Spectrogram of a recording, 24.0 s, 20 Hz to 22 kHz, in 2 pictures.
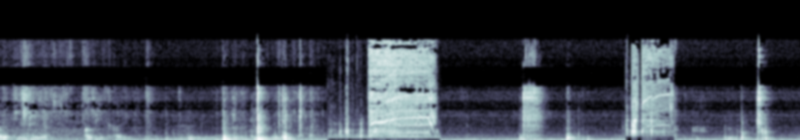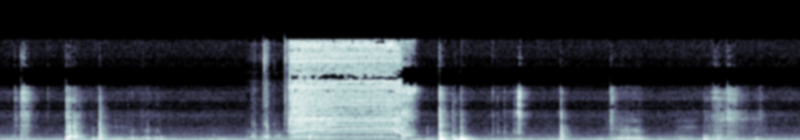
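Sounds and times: cordless screwdriver motor whine: 0:05.2 - 0:06.6, 0:09.4 - 0:10.2, 0:16.2 - 0:18.3.

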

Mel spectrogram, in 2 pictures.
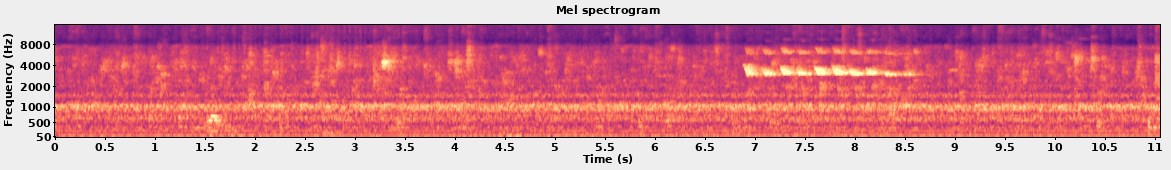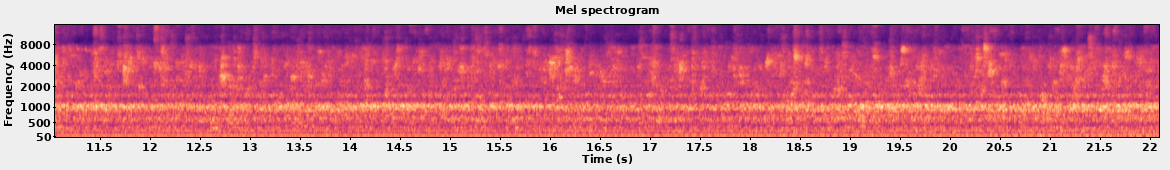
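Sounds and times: aquarium air pump humming and bubbling: 0:00.0 - 0:22.0
bird trilling: 0:06.9 - 0:08.8.

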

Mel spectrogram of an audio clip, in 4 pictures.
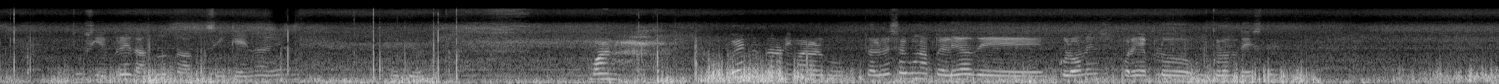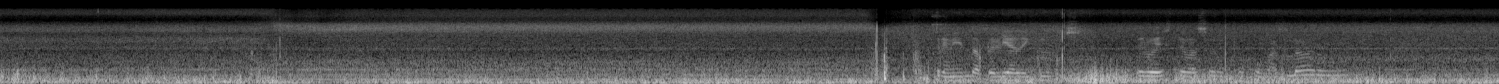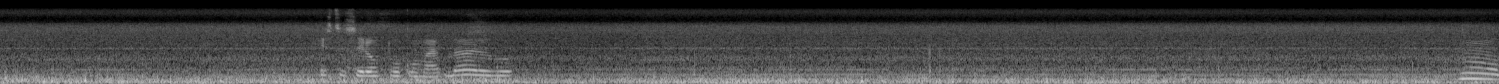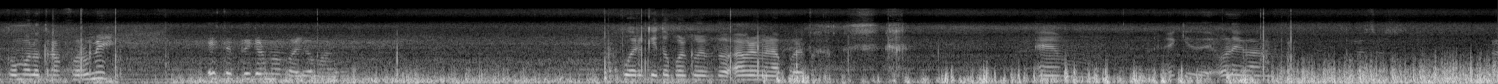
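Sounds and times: faint constant hum: 0:00.0 - 0:59.9
low rumbling: 0:00.0 - 0:59.9
hiss: 0:53.1 - 0:54.2.

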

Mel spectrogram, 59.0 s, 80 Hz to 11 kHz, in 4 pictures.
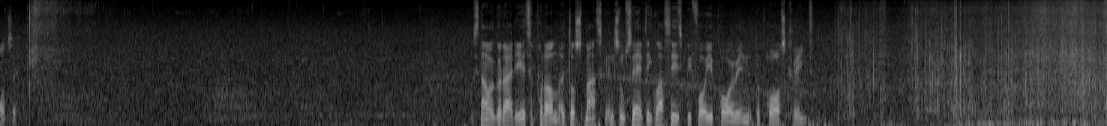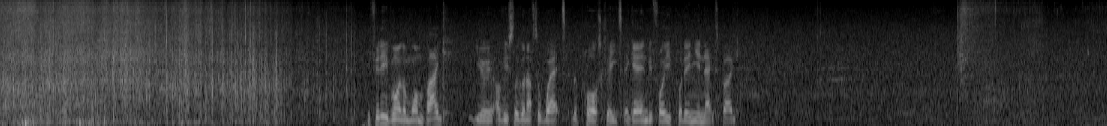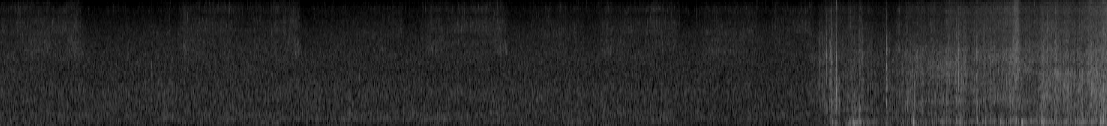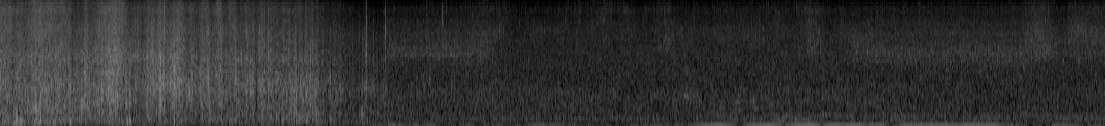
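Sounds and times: concrete mix pouring hiss: 0:00.0 - 0:01.8, 0:10.7 - 0:19.6, 0:27.5 - 0:59.0
hose nozzle spraying water: 0:00.4 - 0:01.4, 0:27.5 - 0:28.6.

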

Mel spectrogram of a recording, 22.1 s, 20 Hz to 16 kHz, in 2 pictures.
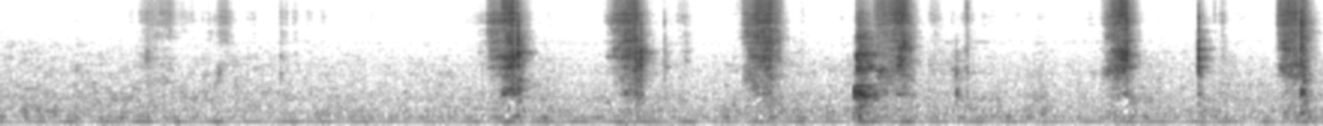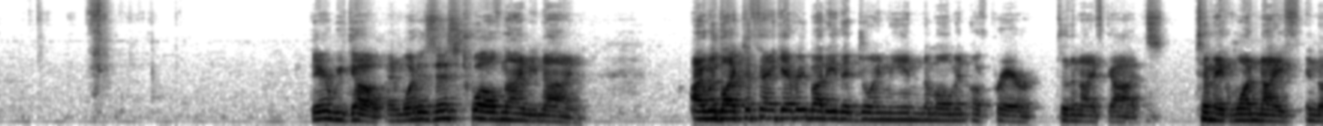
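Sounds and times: hands scraping a small object: 0:06.2 - 0:06.6, 0:07.3 - 0:08.1, 0:09.2 - 0:10.1, 0:10.7 - 0:11.0.

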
